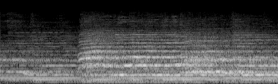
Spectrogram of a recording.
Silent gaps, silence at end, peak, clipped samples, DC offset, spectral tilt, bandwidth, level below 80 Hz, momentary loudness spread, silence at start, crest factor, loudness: none; 0 s; -4 dBFS; under 0.1%; under 0.1%; -6 dB/octave; 12.5 kHz; -54 dBFS; 9 LU; 0 s; 12 dB; -16 LUFS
